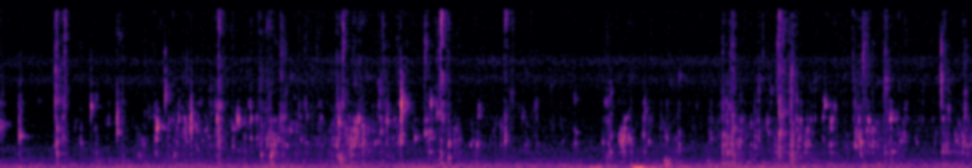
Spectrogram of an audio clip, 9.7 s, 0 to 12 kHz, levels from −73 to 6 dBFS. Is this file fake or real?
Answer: real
